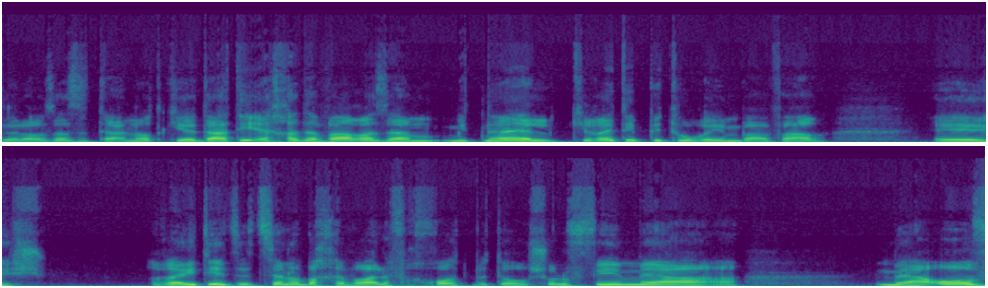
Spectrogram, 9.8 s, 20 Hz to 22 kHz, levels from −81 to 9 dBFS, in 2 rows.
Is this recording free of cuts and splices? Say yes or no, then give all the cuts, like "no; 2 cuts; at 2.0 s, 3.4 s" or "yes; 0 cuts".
yes; 0 cuts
